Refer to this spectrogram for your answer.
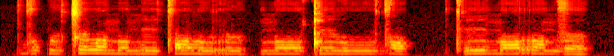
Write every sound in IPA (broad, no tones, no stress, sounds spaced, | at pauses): d o p ɯ ǀ ə l ɔ n o n y tʼ ɔ l u r ɯ | n oː ǃ y l uː d ɔ | tʼ yː n ɔ r ɔ n z ə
